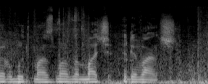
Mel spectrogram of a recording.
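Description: A heavy gun fires a loud blast.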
